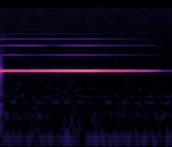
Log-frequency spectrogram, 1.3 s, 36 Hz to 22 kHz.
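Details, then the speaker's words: 1981 DNT B40 UK FM CB radio base after capacitor replacement and transmit/frequency alignment: test tone in receive audio sounds harsh and buzzy, distorted; assumed because receiver (detector) not yet aligned. "It doesn't sound right, but I'm assuming we've just got the receiver to do, and that's why."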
